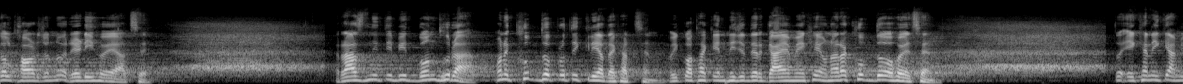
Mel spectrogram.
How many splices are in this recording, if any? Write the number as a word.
four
